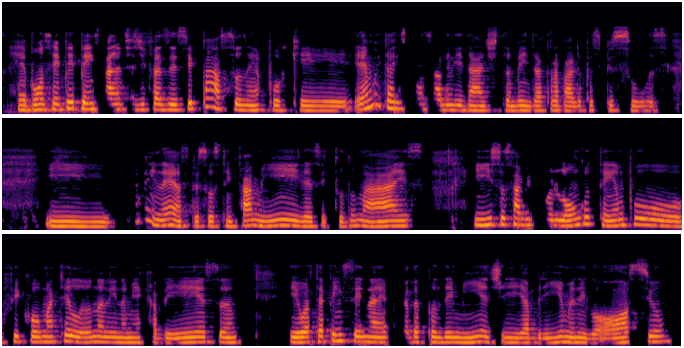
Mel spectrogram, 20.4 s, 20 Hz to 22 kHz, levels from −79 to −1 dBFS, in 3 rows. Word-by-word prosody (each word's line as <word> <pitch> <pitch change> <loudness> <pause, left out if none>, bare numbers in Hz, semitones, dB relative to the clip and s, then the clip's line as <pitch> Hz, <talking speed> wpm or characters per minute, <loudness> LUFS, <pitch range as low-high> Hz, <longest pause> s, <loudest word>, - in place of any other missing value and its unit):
é 180 - +2
bom 185 +3 +2
sempre 200 +4 +2
pensar 205 -3 +2
antes 195 0 -7
de 190 - -4
fazer 190 -1 +1
esse 185 +4 0
passo, 220 -8 0
né, 175 0 +1
porque 160 -2 -2
é 210 - +1
muita 300 -3 +1
responsabilidade 180 -6 -2
também 165 -1 0
dar 160 0 -1
trabalho 160 -1 -2
para 165 - -10
as - - -17
pessoas. 160 -2 -5 0.7
E 165 -2 +2 0.3
também, 350 - -4
né, 200 +1 +2
as 175 0 0
pessoas 170 0 -2
têm 170 -1 -3
famílias 185 -2 +2
e - - -6
tudo 170 +3 -5
mais. 180 +1 +3 0.6
E 210 0 +3
isso, 225 +1 +1
sabe, 220 -2 +1
por 195 -1 -4
longo 195 +6 +3
tempo 200 -4 0
ficou 185 -1 0
martelando 185 -1 +1
ali 175 -1 +1
na 165 -1 +1
minha 165 0 +1
cabeça. 170 +2 0 0.5
Eu 175 0 +5
até 180 +2 +1
pensei 215 -2 0
na 180 -1 +2
época 175 +1 -5
da 175 -1 -1
pandemia 175 +1 +1
de 165 -1 -2
abrir 160 +2 -1
o - - +1
meu 175 - +3
negócio, 170 +4 0
180 Hz, 160 wpm, -23 LUFS, 165-195 Hz, 0.7 s, Eu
